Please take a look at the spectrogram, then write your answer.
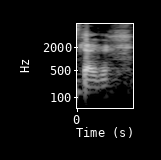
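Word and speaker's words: Giger: Geiger, at least if I'm pronouncing his last name correctly. – Yeah, it's Geiger.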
